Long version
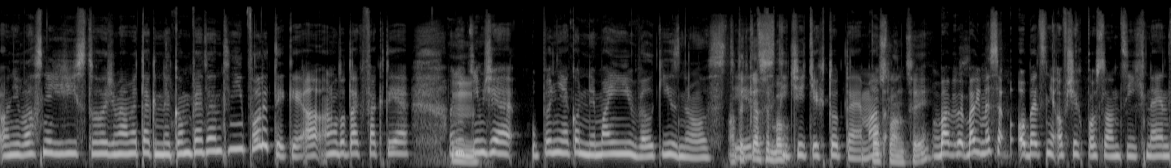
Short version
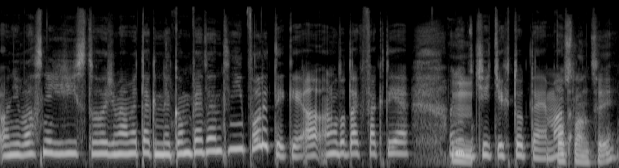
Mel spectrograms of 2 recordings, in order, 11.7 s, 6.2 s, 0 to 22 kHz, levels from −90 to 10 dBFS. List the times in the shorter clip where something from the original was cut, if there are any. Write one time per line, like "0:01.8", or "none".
0:04.7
